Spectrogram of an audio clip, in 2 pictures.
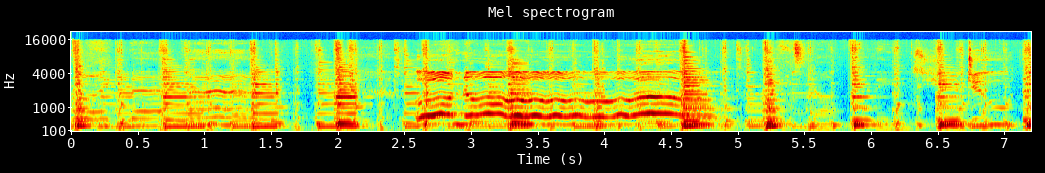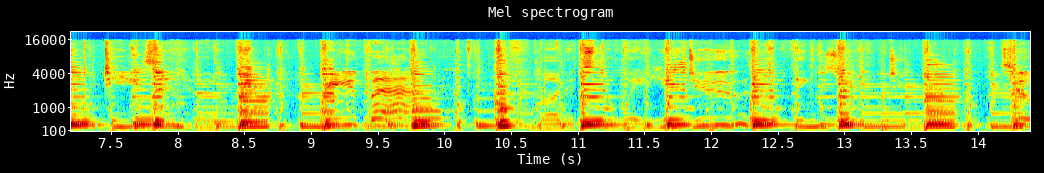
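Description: Ukulele being played in a steady rhythm, with a woman singing over it; she holds one long note with vibrato a few seconds in.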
